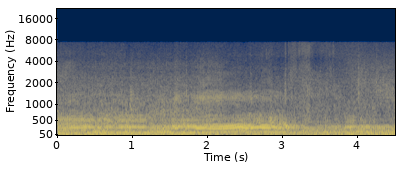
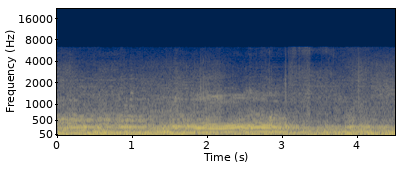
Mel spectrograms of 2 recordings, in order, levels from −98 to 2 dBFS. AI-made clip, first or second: second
